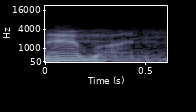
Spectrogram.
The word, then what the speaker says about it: Avon: How do you pronounce it? Avon.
